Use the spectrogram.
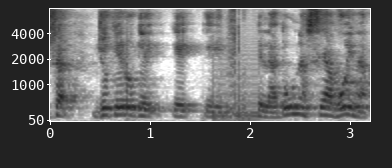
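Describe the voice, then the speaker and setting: With music in the background and audible room echo, a man speaks at a high pitch in a Chilean accent. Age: 60s. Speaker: university minstrel musician and auditor. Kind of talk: interview.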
